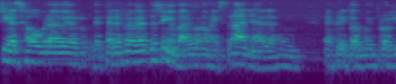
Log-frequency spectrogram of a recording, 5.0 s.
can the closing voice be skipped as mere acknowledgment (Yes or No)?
Yes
